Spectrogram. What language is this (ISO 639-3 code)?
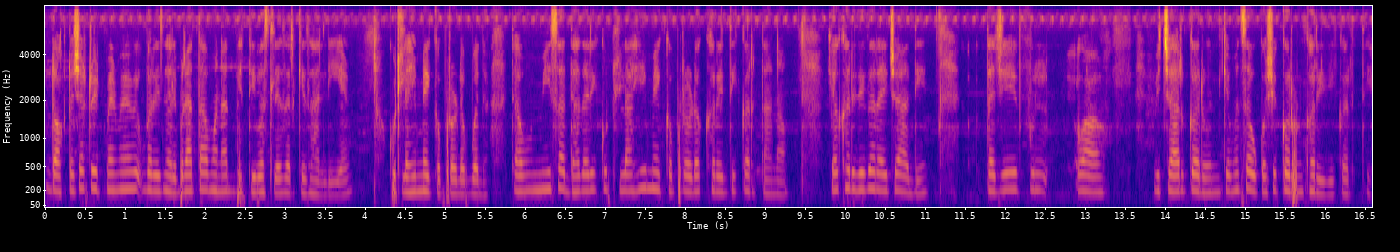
mar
